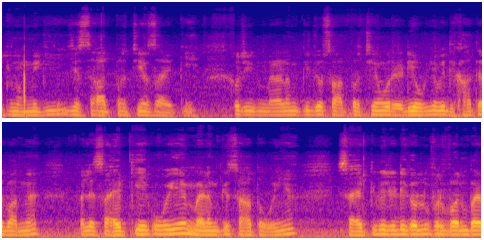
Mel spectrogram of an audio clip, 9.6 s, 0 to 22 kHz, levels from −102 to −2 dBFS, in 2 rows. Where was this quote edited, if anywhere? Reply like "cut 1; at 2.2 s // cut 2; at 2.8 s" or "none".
cut 1; at 2.1 s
